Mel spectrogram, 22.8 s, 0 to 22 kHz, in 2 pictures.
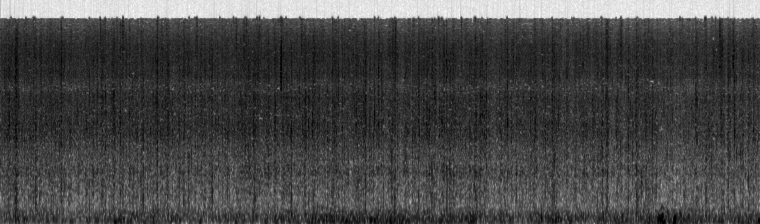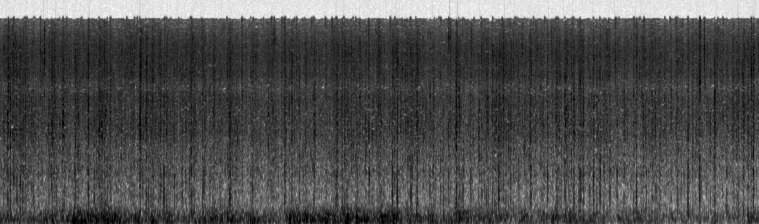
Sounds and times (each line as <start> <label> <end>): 0.0 rain on tent sail 22.7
